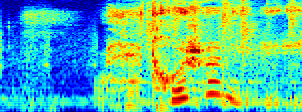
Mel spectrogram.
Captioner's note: whisper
